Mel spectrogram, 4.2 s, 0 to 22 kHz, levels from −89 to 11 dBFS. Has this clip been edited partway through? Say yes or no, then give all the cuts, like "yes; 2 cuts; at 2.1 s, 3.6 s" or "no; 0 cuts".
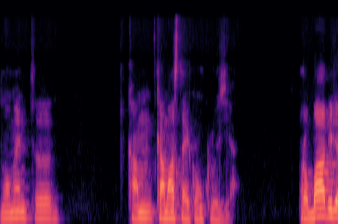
no; 0 cuts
